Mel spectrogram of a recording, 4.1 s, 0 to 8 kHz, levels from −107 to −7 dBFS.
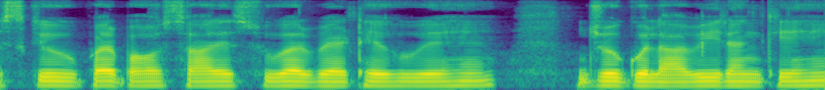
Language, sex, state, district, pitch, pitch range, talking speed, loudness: Hindi, male, Uttar Pradesh, Lalitpur, 100 Hz, 100-105 Hz, 190 wpm, -15 LUFS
